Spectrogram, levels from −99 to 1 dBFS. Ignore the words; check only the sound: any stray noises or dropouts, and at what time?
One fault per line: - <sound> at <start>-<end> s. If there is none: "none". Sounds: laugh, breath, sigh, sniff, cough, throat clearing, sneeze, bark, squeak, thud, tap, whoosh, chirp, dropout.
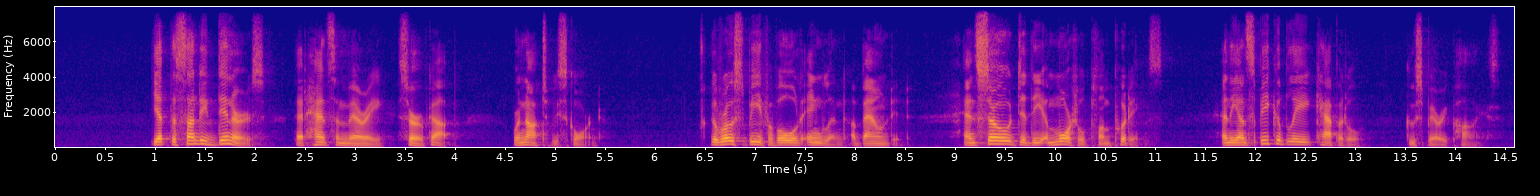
none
